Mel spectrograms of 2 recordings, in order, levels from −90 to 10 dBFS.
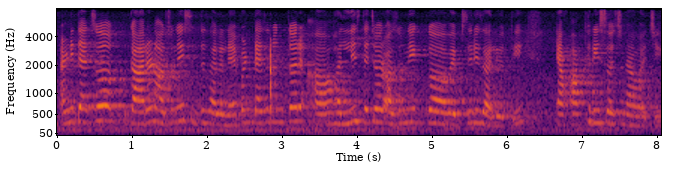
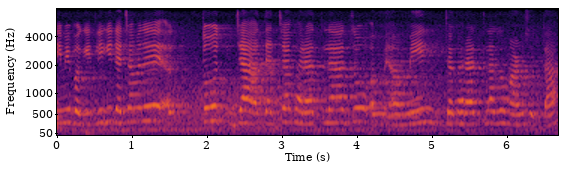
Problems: constant background noise, background conversations at intervals, echo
